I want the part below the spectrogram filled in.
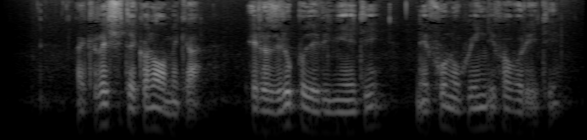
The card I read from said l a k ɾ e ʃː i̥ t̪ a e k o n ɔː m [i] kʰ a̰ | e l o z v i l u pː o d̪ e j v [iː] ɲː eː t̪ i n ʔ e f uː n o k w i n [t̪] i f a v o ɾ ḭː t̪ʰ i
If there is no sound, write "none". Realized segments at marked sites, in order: i, i, d̪

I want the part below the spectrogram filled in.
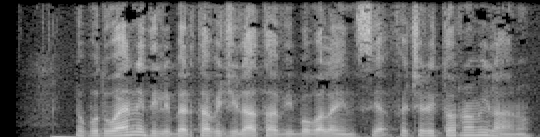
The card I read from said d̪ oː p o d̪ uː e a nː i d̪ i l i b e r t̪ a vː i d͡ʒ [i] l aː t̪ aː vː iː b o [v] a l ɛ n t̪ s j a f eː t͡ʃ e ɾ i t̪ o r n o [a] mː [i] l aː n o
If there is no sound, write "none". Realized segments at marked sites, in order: i, v, a, i

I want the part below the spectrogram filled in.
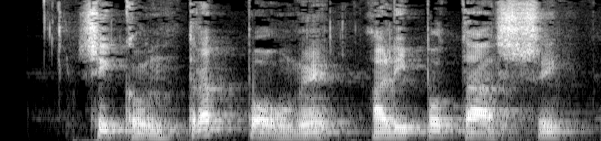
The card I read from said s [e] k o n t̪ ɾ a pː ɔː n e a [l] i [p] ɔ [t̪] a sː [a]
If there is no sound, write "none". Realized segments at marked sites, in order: i, l, p, t̪, i

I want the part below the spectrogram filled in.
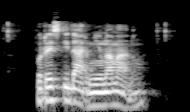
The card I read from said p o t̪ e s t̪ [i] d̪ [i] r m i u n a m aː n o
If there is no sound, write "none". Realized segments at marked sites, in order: i, a

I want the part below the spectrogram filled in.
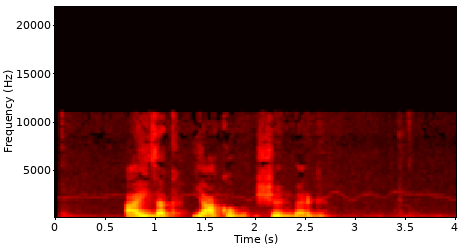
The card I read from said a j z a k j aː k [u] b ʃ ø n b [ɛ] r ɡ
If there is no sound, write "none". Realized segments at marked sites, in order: o, ɛ

